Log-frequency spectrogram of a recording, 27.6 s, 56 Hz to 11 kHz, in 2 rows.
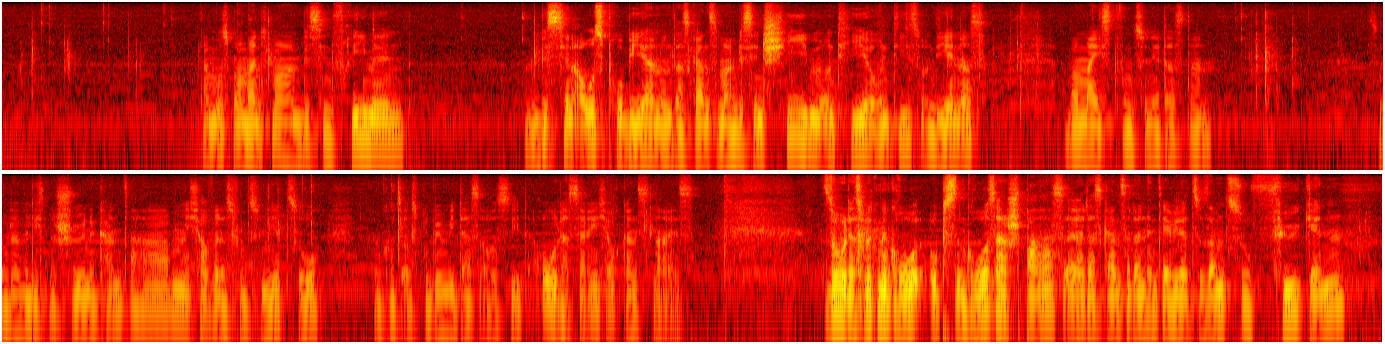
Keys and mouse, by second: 3.4-5.1 middle drag, 5.1-5.7 drag, 5.7 a, 6.5 middle click, 7.0 a, 7.3 middle click, 7.6 middle click, 7.7 Tab, 10.0 Tab, 10.6 ctrl+r, 12.8-13.3 drag, 12.9 a, 13.0 Tab, 13.9-14.3 middle drag, 14.5 middle click, 16.4 Tab, 16.9 ctrl+r, 18.1-18.6 drag, 18.2 Tab, 22.1-23.2 middle drag.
